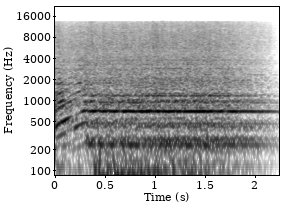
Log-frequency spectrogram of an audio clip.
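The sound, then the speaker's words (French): A Ferrari Formula 1 racing engine, from the team's 2024-season car, revs loud, its high whine climbing quickly in pitch and then holding a steady scream for about two seconds, with no talking. “Pour l'instant, on ne connaît que le bruit de son moteur.”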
